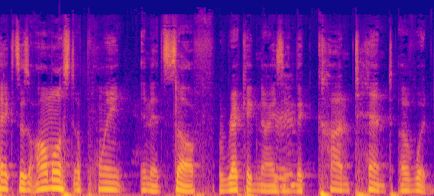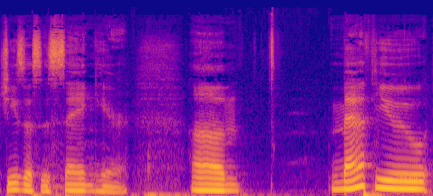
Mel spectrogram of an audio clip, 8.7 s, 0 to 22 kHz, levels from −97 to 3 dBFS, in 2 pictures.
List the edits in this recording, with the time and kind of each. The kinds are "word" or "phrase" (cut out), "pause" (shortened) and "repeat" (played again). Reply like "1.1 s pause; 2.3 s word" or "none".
2.2 s word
